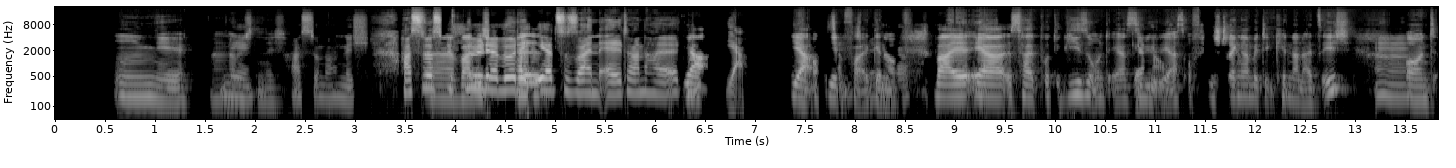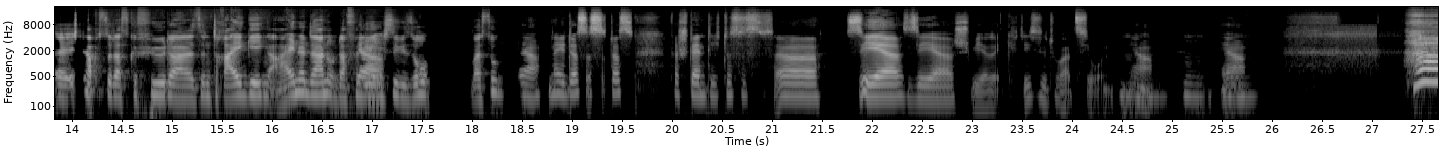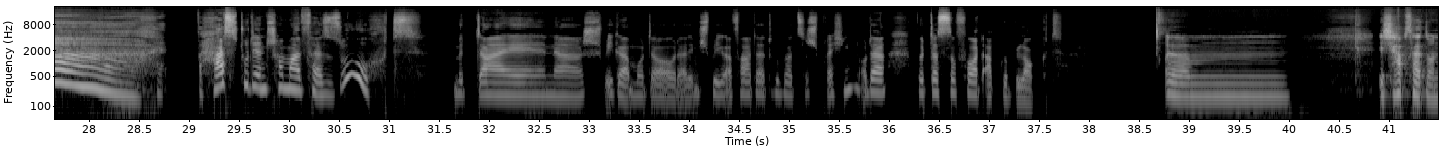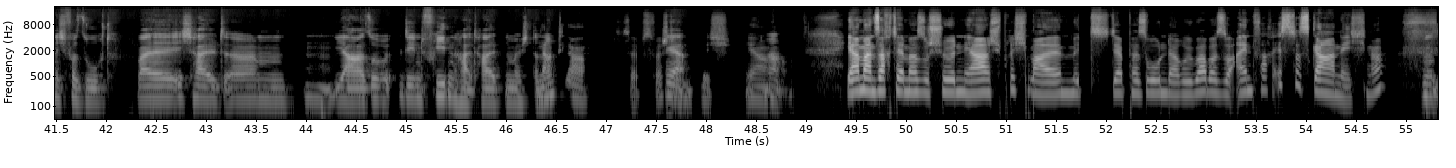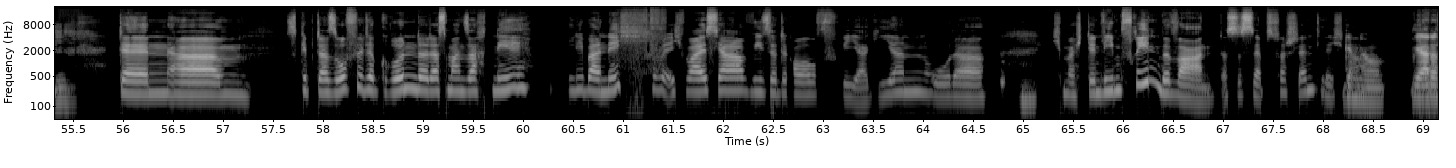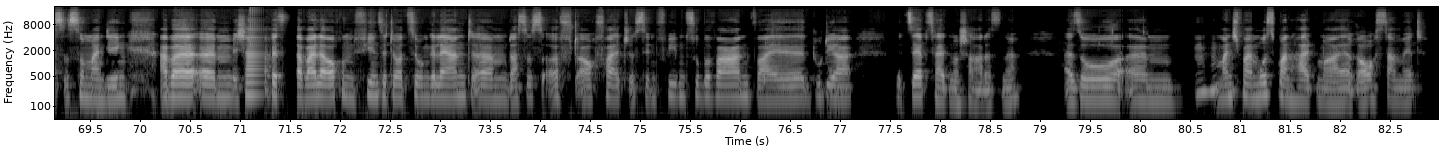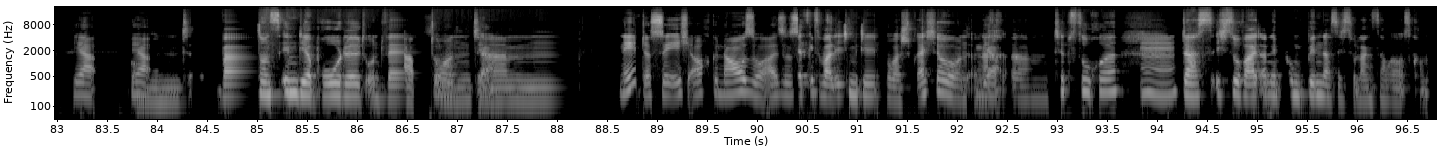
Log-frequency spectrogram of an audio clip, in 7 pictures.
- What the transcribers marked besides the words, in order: distorted speech; other background noise; static; drawn out: "Hach"; stressed: "Hach"; drawn out: "Ähm"; drawn out: "Denn, ähm"; unintelligible speech
- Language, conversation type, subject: German, advice, Wie kann ich den Konflikt mit meinen Schwiegereltern über die Kindererziehung lösen?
